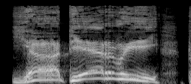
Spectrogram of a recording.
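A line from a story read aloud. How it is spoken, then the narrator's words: Man growling from above. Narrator (Russian): прорычал мужик сверху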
